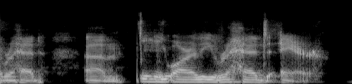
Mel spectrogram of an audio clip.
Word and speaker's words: Reghed: But it's Reghed. So I believe it's like Rahed or Reged, but I will say Rahed.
